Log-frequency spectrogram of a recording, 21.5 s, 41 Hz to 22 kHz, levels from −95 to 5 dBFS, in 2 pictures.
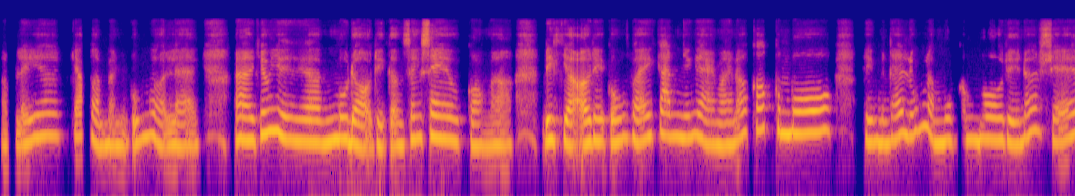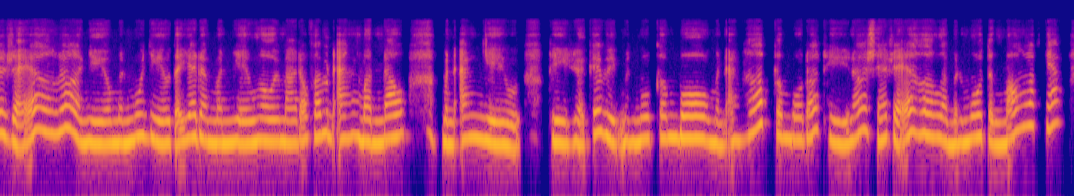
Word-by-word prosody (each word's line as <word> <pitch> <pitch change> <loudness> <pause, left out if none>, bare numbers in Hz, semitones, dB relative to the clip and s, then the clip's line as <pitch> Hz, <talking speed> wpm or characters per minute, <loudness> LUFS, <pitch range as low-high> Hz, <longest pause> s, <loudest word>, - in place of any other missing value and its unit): hợp 105 - -8
lý 245 +4 0
á. 290 0 -1 0.2
Chắc - - -4
là 220 - 0
mình 210 +1 -2
cũng, 230 +5 -1
gọi 265 -8 -1
là, 215 0 -1 0.4
à, 255 0 +4
giống 305 +2 +5
như, 255 -6 +3
ờ, 230 0 +4
mua 250 +3 +3
đồ 215 -5 +4
thì 205 -2 -1
cần 210 0 -2
săn 260 +4 -1
sale 265 -2 +3 0.2
còn, 210 -2 -3
ờ, 215 0 -2 0.3
đi 240 +2 +4
chợ 225 -2 +4
thì 240 -1 +2
cũng 235 +3 0
phải 255 +1 +1
canh 285 -2 +1
những 270 +1 +1
ngày 245 -7 0
mà 210 0 0
nó 280 +7 0
có 335 +2 0
combo, 315 -1 +4 0.3
thì 235 -1 +1
mình 230 -1 0
thấy 265 +5 0
đúng 300 +5 -1
là 355 -8 0
mua 235 +2 +1
combo 255 0 0
thì 220 -2 +1
nó 300 +8 -1
sẽ 295 0 -1
rẻ 225 +5 0
hơn 325 -3 -1
rất 350 +2 0
là 300 - 0
nhiều. 225 -1 +1
Mình 230 +1 +2
mua 275 - 0
nhiều 250 -5 0
tại 210 - 0
gia 270 +1 +1
đình 245 -4 0
mình 225 0 +1
nhiều 230 -1 +1
người 240 0 0
mà 230 -1 -1
đâu - - -3
phải 275 +1 -1
mình 300 0 -1
ăn 270 0 -2
mình 235 -2 +1
đâu, 270 +4 0 0.4
mình 230 -2 0
ăn 260 +5 -1
nhiều 220 -5 +1 0.3
thì 230 -2 +1
hệt 220 -1 -3
cái 310 - +1
việc 255 -7 -1
mình 230 0 -1
mua 255 +1 -1
combo, 265 -1 +2
mình 230 -3 -1
ăn 245 +3 -5
hết 325 +10 -1
combo 265 -3 -2
đó 285 +5 -3
thì 225 -3 -1
nó 295 +7 -2
sẽ 260 -4 -2
rẻ 245 +4 +1
hơn 300 -3 -1
là 250 - -1
mình 225 +2 0
mua 270 +2 +1
từng 215 -2 -1
món 285 +9 -1
lắt 395 0 -2
nhắt. 400 +4 -3
250 Hz, 255 wpm, -18 LUFS, 225-280 Hz, 0.4 s, giống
